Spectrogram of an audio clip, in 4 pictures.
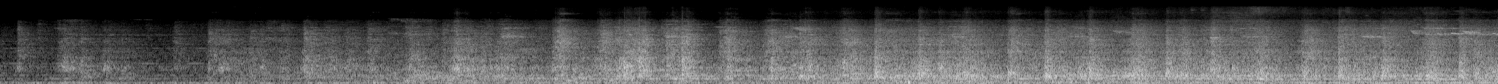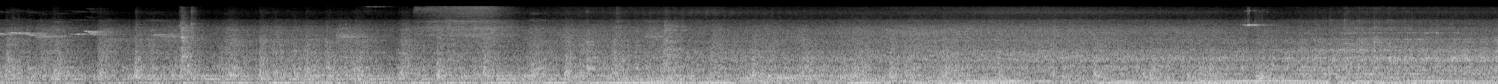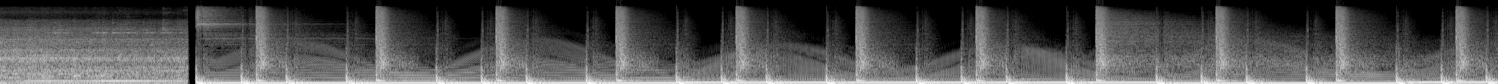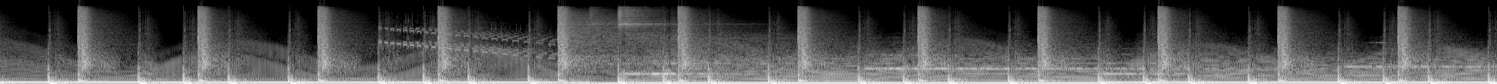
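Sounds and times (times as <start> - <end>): train wheels running over track: 0.0 - 59.9
background music with a beat: 31.9 - 59.9.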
